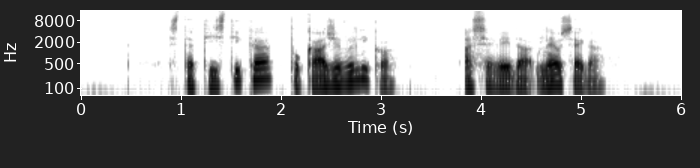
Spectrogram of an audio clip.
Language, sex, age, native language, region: Slovenian, male, 30-49, Slovenian, Central Slovenia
